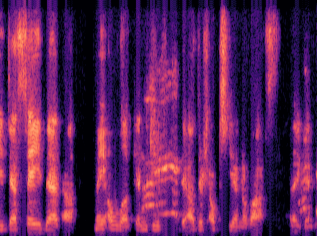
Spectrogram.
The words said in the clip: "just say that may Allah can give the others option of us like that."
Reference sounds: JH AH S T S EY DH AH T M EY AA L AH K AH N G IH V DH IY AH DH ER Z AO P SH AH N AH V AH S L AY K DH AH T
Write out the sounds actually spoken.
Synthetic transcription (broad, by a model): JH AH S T S EY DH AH T M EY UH L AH K AH N G IH V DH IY AH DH ER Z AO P S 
